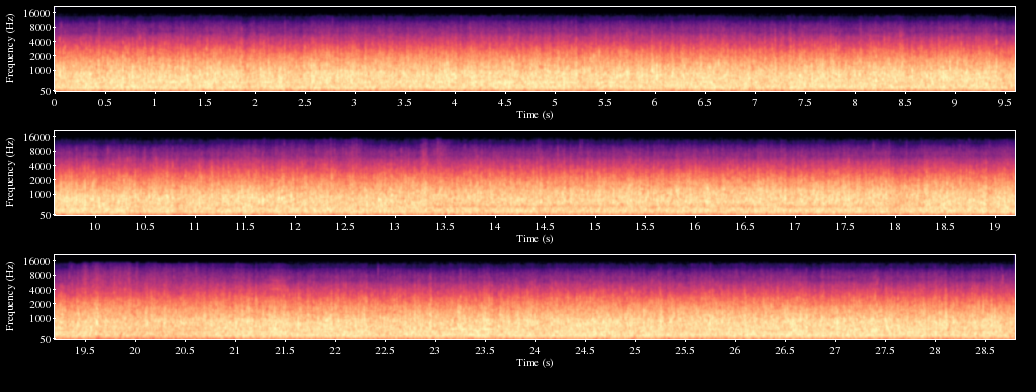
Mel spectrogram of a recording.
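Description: Steady rain falling on a garden pond and the trees around it: an even, unbroken hiss that holds at the same level.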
